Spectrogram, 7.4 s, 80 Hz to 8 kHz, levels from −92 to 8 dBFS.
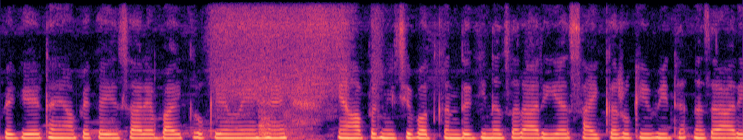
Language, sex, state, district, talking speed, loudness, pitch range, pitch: Hindi, female, Bihar, West Champaran, 210 wpm, -14 LUFS, 220-230 Hz, 225 Hz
